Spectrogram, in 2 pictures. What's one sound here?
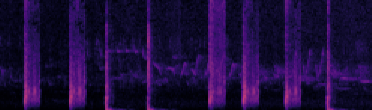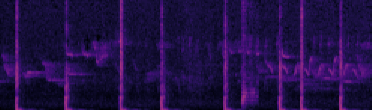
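Heavy blows thud against a tree trunk, one after another.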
